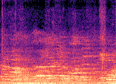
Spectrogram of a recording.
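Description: Children's voices, calling out and chattering over one another, mixed with the general talk of a crowd of visitors.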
